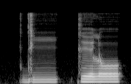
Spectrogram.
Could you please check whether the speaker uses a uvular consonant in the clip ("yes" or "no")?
no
